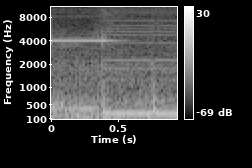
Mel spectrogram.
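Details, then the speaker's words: Simulated tinnitus: steady, thin, high-pitched pure tone from an audiometer during audiological testing, imitating the ringing heard by patients with tinnitus. "es un tinnitus, para los que, eso es lo que sienten los pacientes con tinnitus."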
